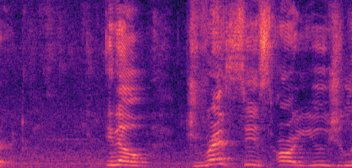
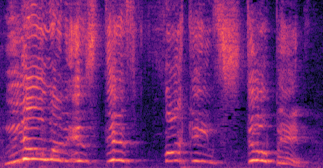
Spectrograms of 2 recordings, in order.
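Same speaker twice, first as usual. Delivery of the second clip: much higher, louder, laughing scream; 12 semitones higher, 5 dB louder than usual. Real, not acted. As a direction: scream in disbelief. Screaming in disbelief.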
